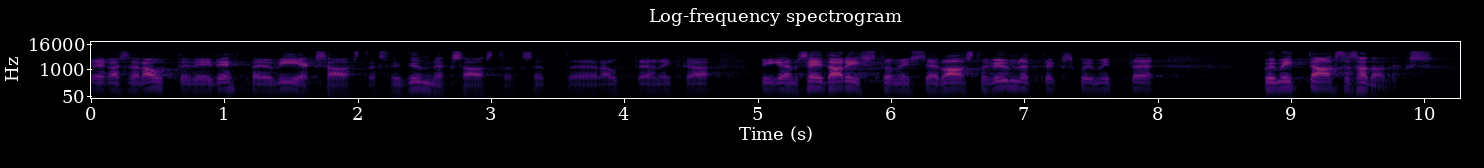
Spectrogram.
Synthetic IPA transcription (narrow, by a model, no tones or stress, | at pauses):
e̞ɡ̥ɑsed̪ɑɾɑwt̪ːˑed̪̥e̞jt̪e̞ht̪ɑjuviːje̞ksɑːst̪ɑksvɯjkymne̞ksɑːst̪ɑkse̞t̪ːˑɾɑwt̪ːˑeo̞nikːɑpiɡ̥e̞mse̞ːt̪ɑɾist̪umisjæjb̥ɑːst̪ɑkymnet̪ːˑe̞kskujmit̪ːe | kujmit̪ːe̞ɑːst̪ɑsɑd̪̥ɑ̰d̪̥e̞ks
